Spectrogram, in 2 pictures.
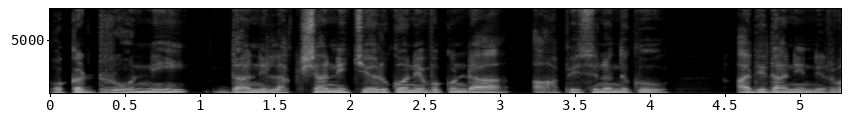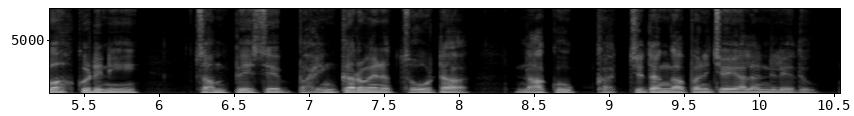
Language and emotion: Telugu, fearful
